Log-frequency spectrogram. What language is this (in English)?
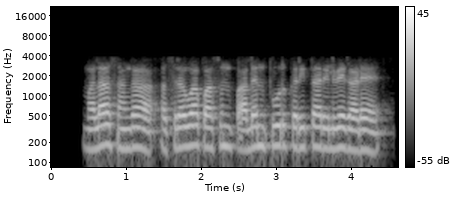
Marathi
